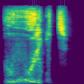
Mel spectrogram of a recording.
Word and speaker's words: white: not just the opinions of what white people, the ultimate insult, white people. You have to pronounce the H before the W or it doesn't sound right.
